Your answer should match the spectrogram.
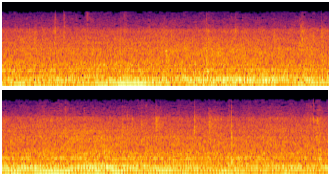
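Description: A thin metal blade slicing into the foil pouch of a Xiaomi Mi lithium-ion polymer phone battery: a faint, steady scratchy crackle with scattered small clicks, over a steady low hum.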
